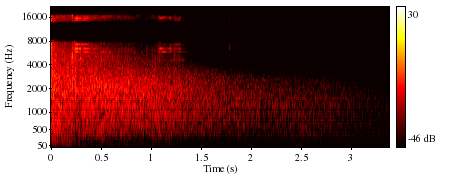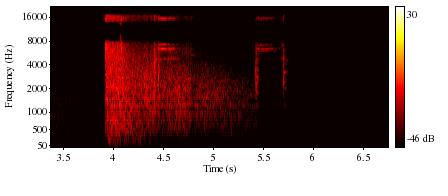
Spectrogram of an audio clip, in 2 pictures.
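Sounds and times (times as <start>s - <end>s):
heavy gunshot blasts with long tails: 0.0s - 2.8s, 3.9s - 5.4s.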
